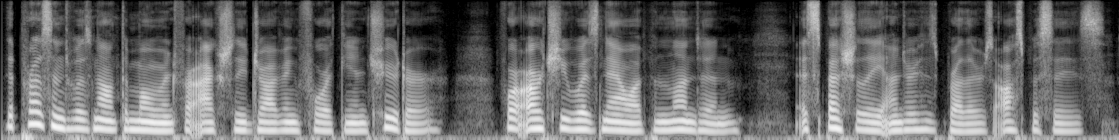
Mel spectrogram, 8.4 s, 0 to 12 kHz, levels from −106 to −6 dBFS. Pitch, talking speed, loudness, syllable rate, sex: 165 Hz, 170 wpm, -19 LUFS, 5.3 syllables/s, female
